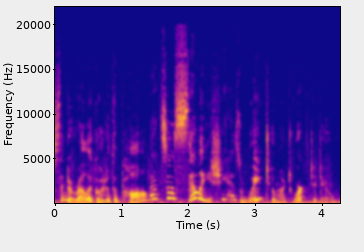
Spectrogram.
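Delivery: high mocking disdain; scoffing stepmother. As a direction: sneer at the very idea. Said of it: "said her stepmother".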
